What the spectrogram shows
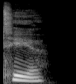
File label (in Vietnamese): "tear" nuoc mat, GB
